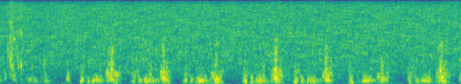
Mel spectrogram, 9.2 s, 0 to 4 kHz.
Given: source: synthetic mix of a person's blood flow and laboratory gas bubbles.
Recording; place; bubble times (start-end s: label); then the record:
Doppler ultrasound of blood flow; precordium
0.07-0.47 s: bubbles
0.62-0.67 s: bubbles
From the record:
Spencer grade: 1 (occasional bubble signal discernible with the cardiac motion signal, with majority of cardiac periods free of bubbles); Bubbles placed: only in the low amplitude regions of the cardiac cycle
